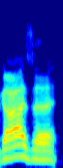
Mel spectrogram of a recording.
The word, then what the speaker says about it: Gaza: Clear out of Gaza. Anybody? Gaza. I like to say it correctly the way that the locals say it.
